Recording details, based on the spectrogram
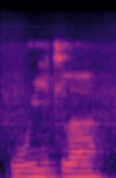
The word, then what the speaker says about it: Weedler: Well, in English, it's sort of hard to pronounce. Weedler.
